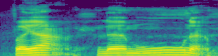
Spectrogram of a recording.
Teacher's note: مون میں واو مدہ ہے، ایک الف دار میں کھینچیں گے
